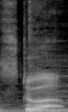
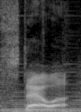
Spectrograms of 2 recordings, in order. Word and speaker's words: Stour: For 5 centuries, Harwich has literally guarded the mouths of the Orwell and the Stour, or Stour, however you want to pronounce it.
